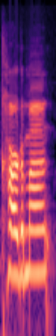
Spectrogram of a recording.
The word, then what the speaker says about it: cardamom: Try adding a Cardamon's pinch of ground cardamom to your coffee.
